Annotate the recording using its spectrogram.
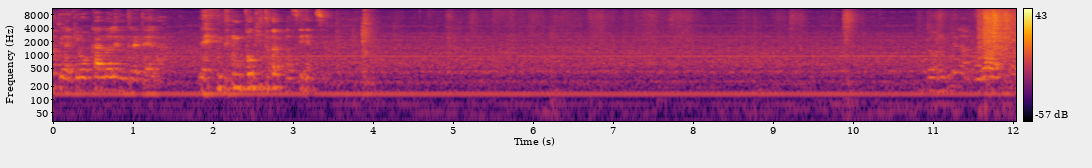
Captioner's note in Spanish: risas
